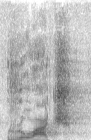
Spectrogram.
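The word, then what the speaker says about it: ruach: Biblia la palabra espíritu que es la palabra se escribe ru r u a c h ru que es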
